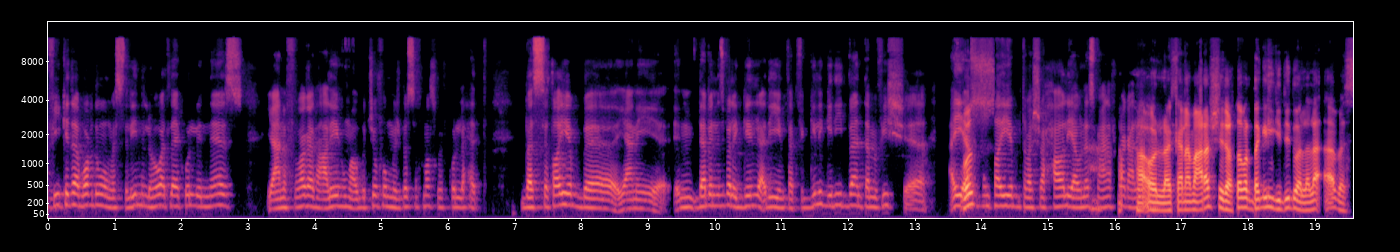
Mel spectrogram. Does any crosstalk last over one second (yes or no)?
no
